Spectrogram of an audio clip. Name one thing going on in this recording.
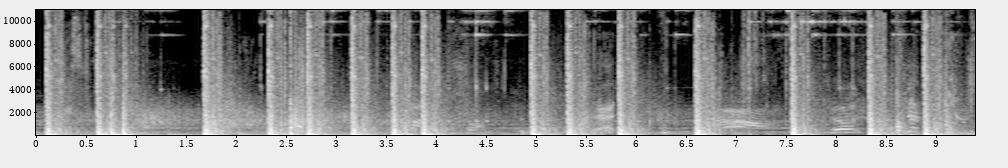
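A rifle fires repeated loud shots that echo outdoors.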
